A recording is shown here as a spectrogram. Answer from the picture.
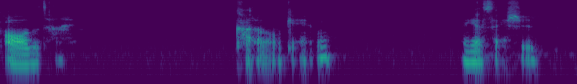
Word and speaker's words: karaoke: So just letting you know that, when you see it or when you hear it, you know that, hey, that guy's saying it wrong. It's karaoke.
